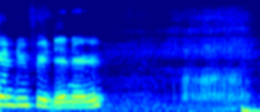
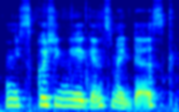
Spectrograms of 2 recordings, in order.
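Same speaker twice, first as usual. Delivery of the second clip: normal talking voice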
